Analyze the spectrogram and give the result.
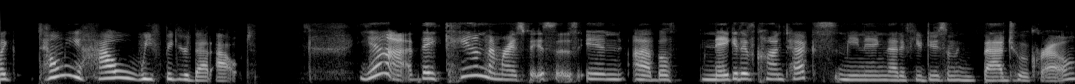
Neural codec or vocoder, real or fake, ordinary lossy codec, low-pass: none; real; AAC, 32 kbps; 7.2 kHz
